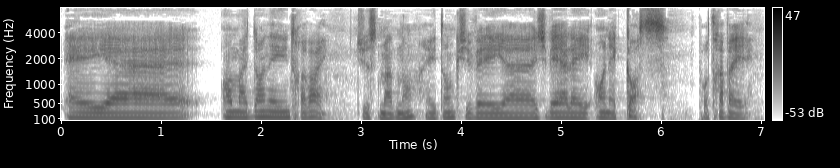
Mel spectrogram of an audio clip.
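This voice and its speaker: A man's voice: mid-range voice, flat delivery, measured pace, warm tone. A young man from England in his twenties, speaking French as a learner with an English accent, hesitant and full of fillers. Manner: hesitant, many fillers and repeated yes. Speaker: interviewee. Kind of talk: casual conversation.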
